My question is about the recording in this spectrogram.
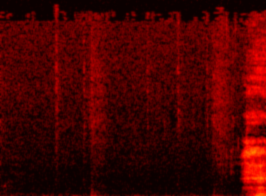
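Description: Faint, scattered taps of a pen tip dotting on paper in a quiet room. Near the end a man's voice starts a drawn-out, breathy 'and'.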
